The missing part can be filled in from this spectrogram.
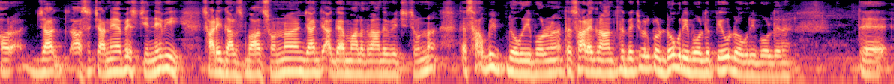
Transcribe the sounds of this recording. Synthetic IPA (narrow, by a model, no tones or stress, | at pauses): ɔːɾ | d͡ʒãəst͡ʃaːneːɛ̃ːbɪsd͡ʒɪnːẽːbiː | sa̰ːɽiːɡəlsbaːd̪sʊɳnad͡ʒãːəɡɛːmaːlɡɾãːd̪eːʋɪt͡ʃsʊɳna | t̪eːsə̰biːɖoːɡɾiːboːlnːt̪eːsaːɽeːɡɾãːnt̪d̪eːbɪt͡ʃbɪlkʊlɖoːɡɾiːboːld̪eːpeuːɾɖoːɡɾiːboːld̪eːnɛ̃ː | t̪eː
